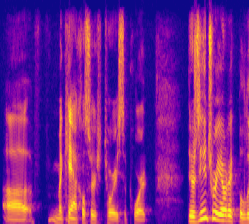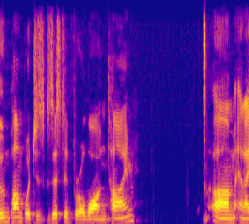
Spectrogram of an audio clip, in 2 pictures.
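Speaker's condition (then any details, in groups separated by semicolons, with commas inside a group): No condition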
